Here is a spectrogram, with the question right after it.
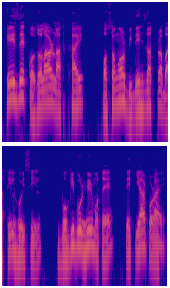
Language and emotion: Assamese, neutral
